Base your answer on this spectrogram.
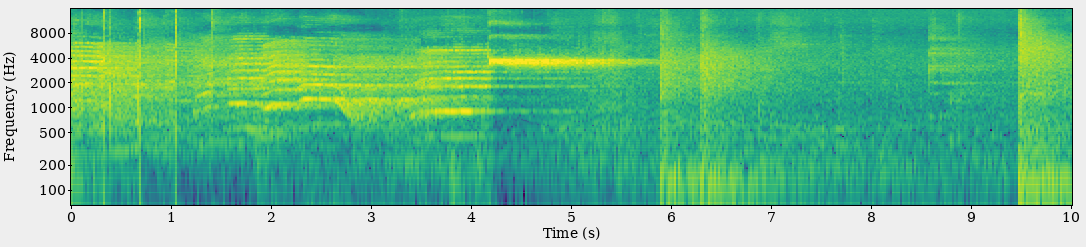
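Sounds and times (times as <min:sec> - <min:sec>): referee's whistle blast: 0:04.1 - 0:05.8.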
